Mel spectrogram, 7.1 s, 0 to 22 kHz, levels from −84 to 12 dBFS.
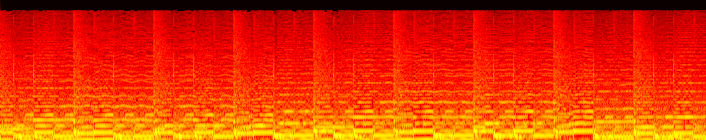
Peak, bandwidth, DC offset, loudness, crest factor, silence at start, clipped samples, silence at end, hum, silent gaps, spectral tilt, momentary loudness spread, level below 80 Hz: -4 dBFS; 17 kHz; 5%; -16 LUFS; 12 dB; 0 s; under 0.1%; 0 s; none; none; -5.5 dB/octave; 1 LU; -24 dBFS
